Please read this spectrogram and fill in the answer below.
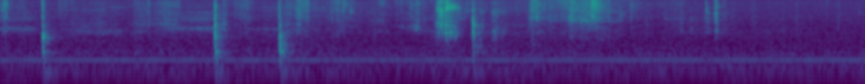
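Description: A few sharp clicks and taps as a glue stick and craft pieces are handled on a cutting mat, then soft rustling of paper and vellum being laid down and adjusted, over a faint steady hum.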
